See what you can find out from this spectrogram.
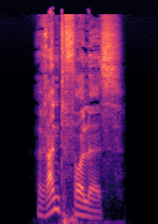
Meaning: strong/mixed nominative/accusative neuter singular of randvoll
- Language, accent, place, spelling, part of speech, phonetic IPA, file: German, Germany, Berlin, randvolles, adjective, [ˈʁantˌfɔləs], De-randvolles.ogg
